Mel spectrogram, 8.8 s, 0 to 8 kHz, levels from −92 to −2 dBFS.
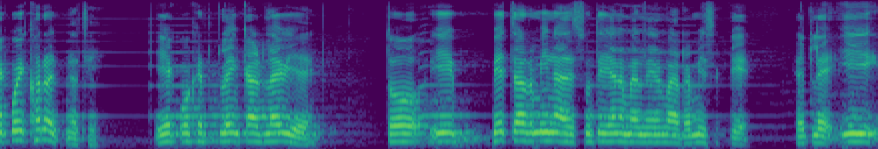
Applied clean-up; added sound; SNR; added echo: neural mask model RNNoise.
